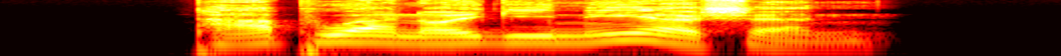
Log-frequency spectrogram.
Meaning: inflection of papua-neuguineisch: 1. strong genitive masculine/neuter singular 2. weak/mixed genitive/dative all-gender singular 3. strong/weak/mixed accusative masculine singular
- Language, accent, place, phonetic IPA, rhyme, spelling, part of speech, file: German, Germany, Berlin, [ˌpaːpuanɔɪ̯ɡiˈneːɪʃn̩], -eːɪʃn̩, papua-neuguineischen, adjective, De-papua-neuguineischen.ogg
